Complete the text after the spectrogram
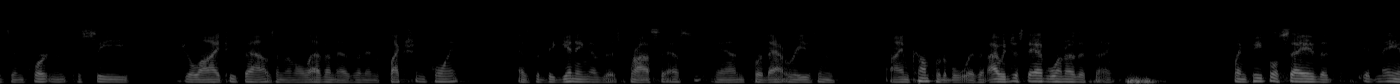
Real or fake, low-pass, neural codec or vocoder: fake; 5.4 kHz; codec, 16 kHz, 16 kbps, FreqCodec, smaller model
